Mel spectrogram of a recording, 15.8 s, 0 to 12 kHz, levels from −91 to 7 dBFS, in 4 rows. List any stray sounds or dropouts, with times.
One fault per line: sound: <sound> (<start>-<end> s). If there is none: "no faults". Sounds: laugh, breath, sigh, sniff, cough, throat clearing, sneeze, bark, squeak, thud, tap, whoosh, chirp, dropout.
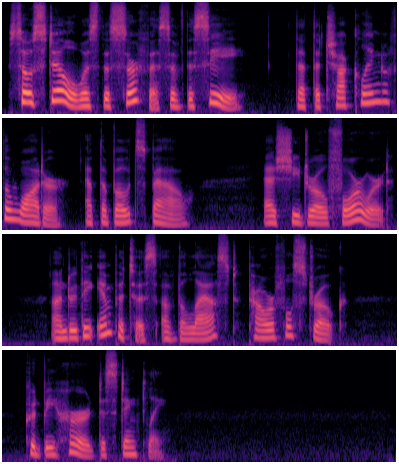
no faults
